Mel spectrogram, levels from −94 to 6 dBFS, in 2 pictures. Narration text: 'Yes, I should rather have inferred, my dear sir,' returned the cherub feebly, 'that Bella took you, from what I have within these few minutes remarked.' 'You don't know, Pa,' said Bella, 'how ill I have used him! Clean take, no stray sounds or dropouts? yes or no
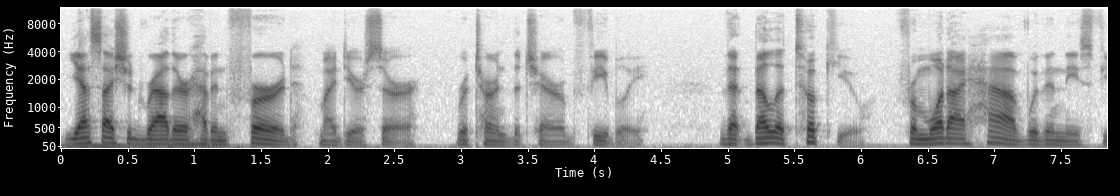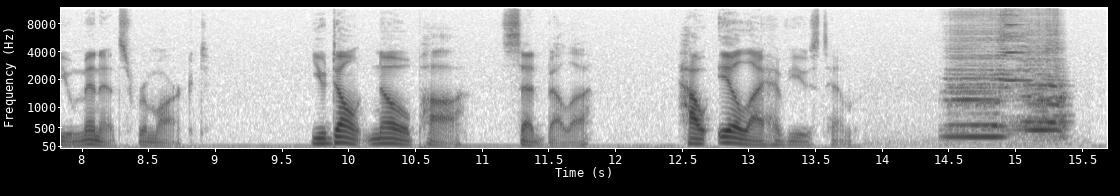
no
